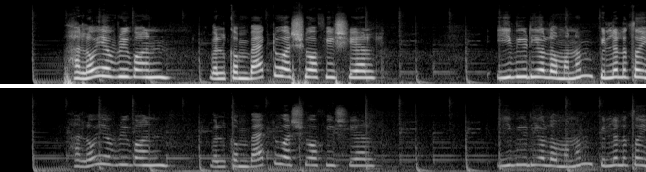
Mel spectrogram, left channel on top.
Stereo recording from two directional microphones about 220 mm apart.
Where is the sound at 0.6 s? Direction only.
45° left (ahead or behind).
